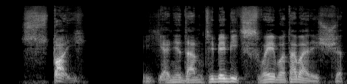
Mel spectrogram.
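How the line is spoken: Shout. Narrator (Russian): крикнул он

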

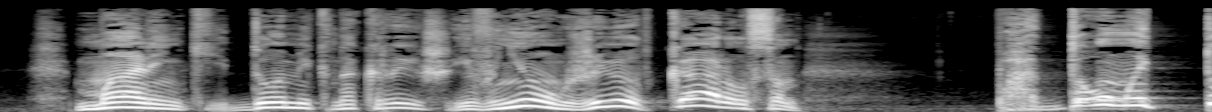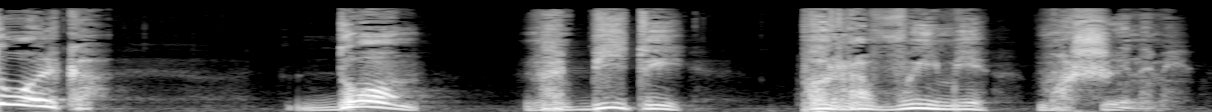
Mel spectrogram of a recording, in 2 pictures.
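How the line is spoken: Excited child exclaiming. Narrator (Russian): воскликнул малыш

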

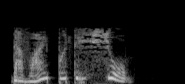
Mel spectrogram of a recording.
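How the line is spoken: Quiet speech. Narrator (Russian): я сказал Марусе тихонько

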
